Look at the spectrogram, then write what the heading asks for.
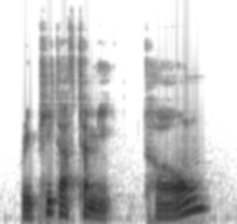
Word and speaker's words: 同: Note the small explosion of air in 同. Repeat after me. 同同 In 学, the S sound is pronounced with the dorsum of the tongue.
